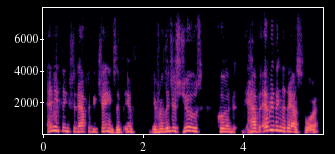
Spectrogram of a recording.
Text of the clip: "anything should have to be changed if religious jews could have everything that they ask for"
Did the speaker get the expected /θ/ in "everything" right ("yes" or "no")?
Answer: yes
